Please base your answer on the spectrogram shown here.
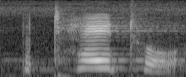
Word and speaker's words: potato: a potato it's potato potato I'm stressing on the second syllable here right likewise each and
